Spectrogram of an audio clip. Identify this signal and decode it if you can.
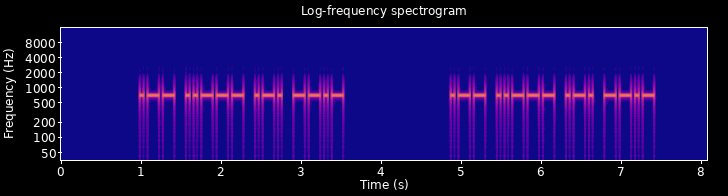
Morse code, heard as a keyed tone, about 25 wpm, 700 Hz. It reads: W2RQ W2RQ
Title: Easy Call Signs Repeated 3x - 25wpm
